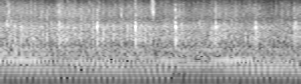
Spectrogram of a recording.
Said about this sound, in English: Praise God. Now give the Lord a hand clap. Praise God.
